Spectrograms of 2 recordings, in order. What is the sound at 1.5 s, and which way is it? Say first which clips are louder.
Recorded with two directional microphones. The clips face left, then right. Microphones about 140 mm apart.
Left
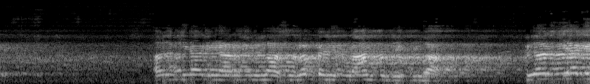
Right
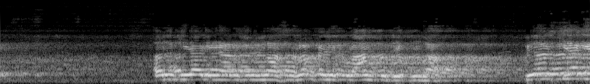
A man's voice: right 13 dB; 40° right (ahead or behind).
